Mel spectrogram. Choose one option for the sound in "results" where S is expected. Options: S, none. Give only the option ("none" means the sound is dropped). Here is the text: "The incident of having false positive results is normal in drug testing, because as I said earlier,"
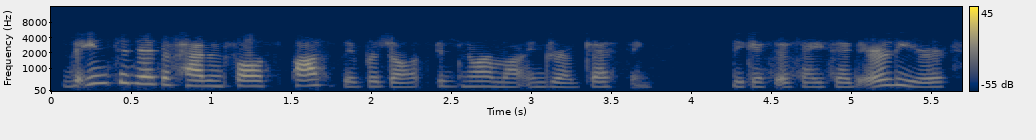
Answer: none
